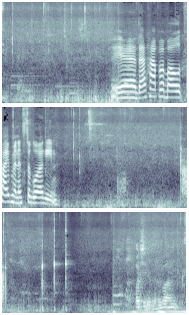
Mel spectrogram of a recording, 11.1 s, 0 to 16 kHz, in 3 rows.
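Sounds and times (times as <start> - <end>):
rice boiling in pot: 0.0 - 9.6.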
